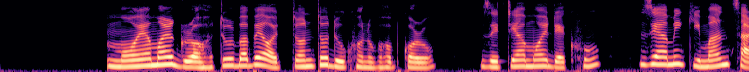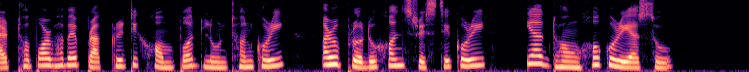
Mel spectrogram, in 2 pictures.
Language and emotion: Assamese, sad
